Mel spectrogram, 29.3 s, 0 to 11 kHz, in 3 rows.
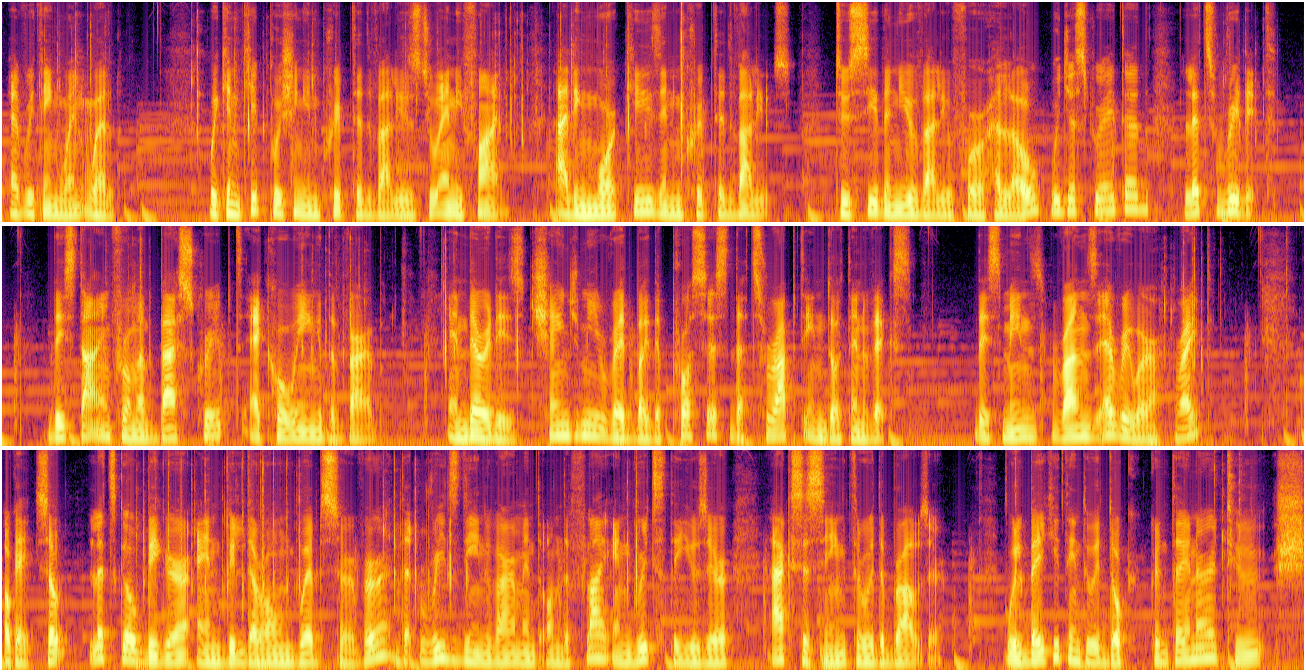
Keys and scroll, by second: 0.4 ctrl+a, 0.7-4.8 typing, 5.4 Return, 9.0-13.3 typing, 13.8 Return, 18.5 ctrl+a, 18.7 shift+k, 20.3-23.7 typing, 24.4 Return.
